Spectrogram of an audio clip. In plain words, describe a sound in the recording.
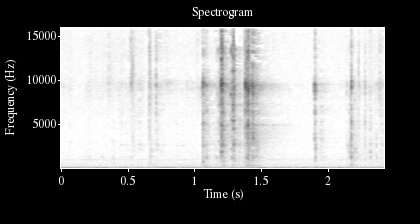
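Small plastic bricks click and rattle as hands handle them.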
